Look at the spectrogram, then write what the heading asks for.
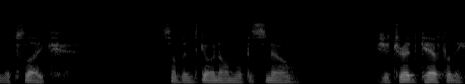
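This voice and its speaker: In a put-on character voice, a man speaks very deep and low with a raspy edge. His delivery is monotone and flat at a moderate pace. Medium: actual play. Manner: calm, instructive.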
